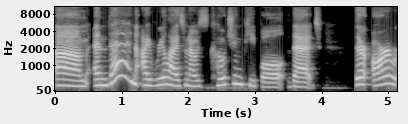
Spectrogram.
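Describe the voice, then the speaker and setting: On a very clean recording with a silent background, a woman speaks with lively intonation and a bright, sharp tone. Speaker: intuitive coach and actor. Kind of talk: casual interview chat.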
